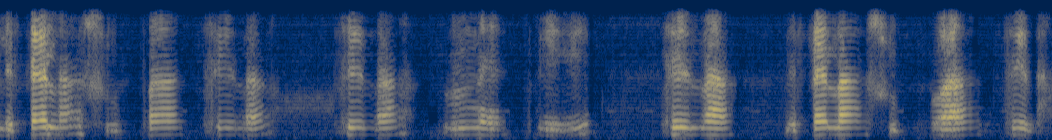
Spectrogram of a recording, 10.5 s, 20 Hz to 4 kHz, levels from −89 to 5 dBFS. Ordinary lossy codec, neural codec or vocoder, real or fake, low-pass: none; vocoder, 24 kHz, 100 mel bands, Vocos; fake; 3.6 kHz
